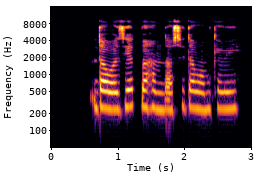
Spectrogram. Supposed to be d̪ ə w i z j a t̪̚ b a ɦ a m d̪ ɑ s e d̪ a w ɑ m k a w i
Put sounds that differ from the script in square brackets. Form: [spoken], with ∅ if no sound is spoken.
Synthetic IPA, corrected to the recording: d̪ [ɑ] w [a] z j a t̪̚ b a ɦ a m d̪ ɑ s e d̪ a w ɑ m k a w i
